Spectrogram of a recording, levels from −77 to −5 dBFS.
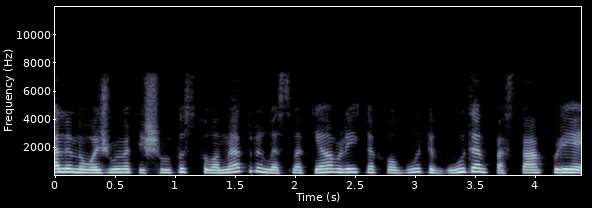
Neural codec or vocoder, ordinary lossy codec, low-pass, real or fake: codec, 16 kHz, 0.5 kbps, FunCodec, trained on LibriTTS, 25 frames a second; AAC, 64 kbps; 7.2 kHz; fake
